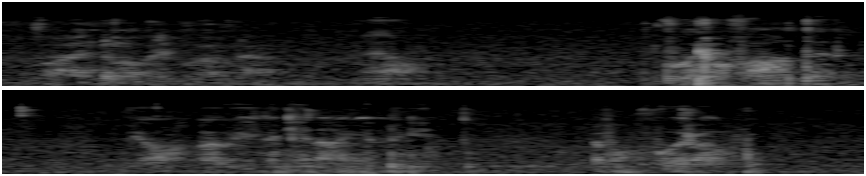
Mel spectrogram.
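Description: Whispering voices: low, hushed speech coming in several short spells.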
